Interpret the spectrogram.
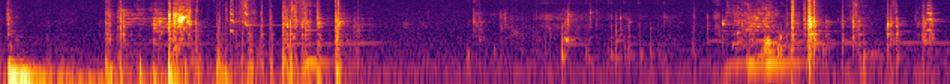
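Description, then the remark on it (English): Wet mouth sounds as someone takes a sip of water, with small gulps and lip smacks, a short pause, then another burst of swallowing and clicking. No talking. “Fancy Lad has me reaching for some water.”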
